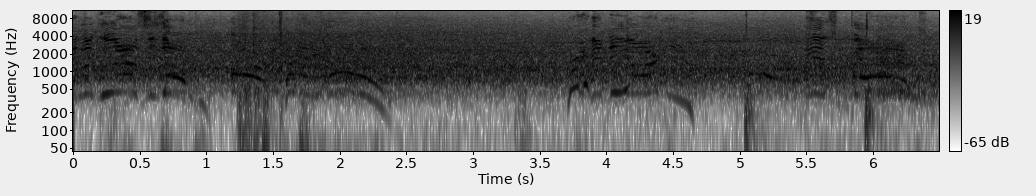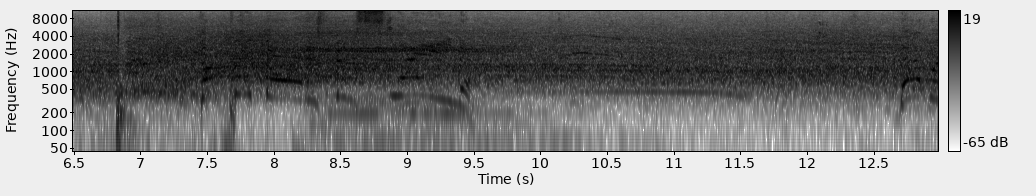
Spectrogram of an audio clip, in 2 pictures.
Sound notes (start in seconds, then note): 2.9 crowd cheering; 8.4 buzzer buzzing; 11.1 crowd cheering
